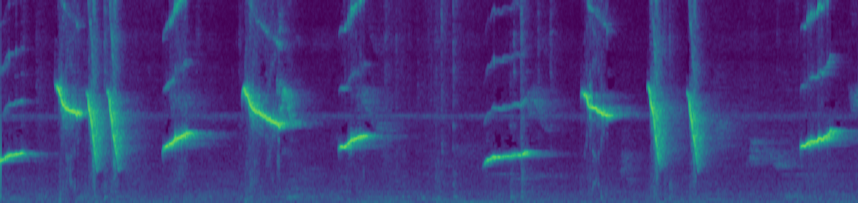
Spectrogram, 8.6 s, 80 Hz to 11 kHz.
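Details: Caged-bird recording of a female Oriental magpie-robin singing to draw a male, 23 July 2020: pure slurred whistles rising or falling, broken by short harsh rasping double notes, phrases closely spaced with brief pauses.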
